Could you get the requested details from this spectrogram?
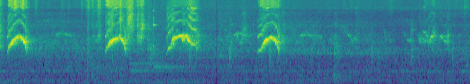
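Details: Pet cockatiel saying good morning: four loud arched, harmonic squawky phrases at irregular intervals over about six seconds, with fainter chirps near the end in a quiet room.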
